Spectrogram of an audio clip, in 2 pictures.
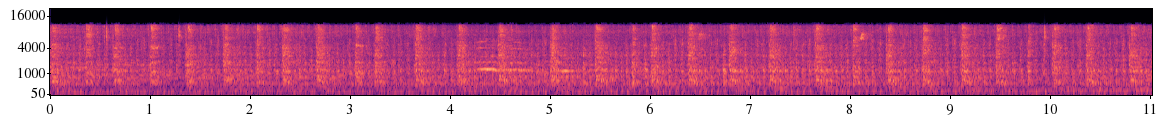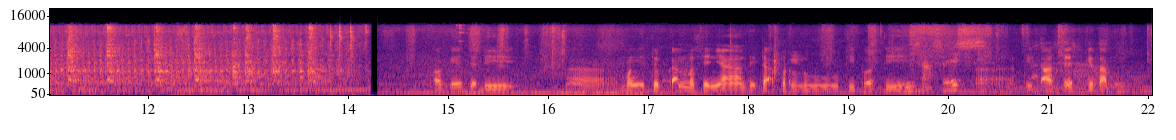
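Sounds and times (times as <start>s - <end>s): two-stroke scooter engine running: 0.0s - 14.2s.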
